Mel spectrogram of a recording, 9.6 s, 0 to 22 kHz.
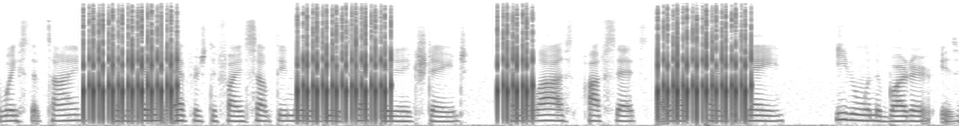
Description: Pulse dialling, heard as clicks on a phone line, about 10 pulses a second, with speech in English. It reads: 0 0 4 0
